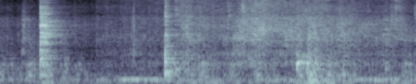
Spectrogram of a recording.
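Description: Mint chutney ingredients sautéing in a pan, giving a steady low sizzle and frying hiss with a few sharp clinks and scrapes of a stirring spoon, close by and with no talking.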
